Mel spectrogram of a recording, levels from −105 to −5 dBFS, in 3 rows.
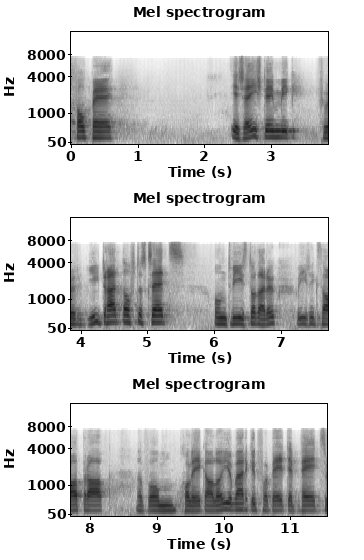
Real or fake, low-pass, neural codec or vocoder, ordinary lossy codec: fake; 7.2 kHz; codec, 16 kHz, 1 kbps, X-Codec, HuBERT features, trained on LibriSpeech; none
